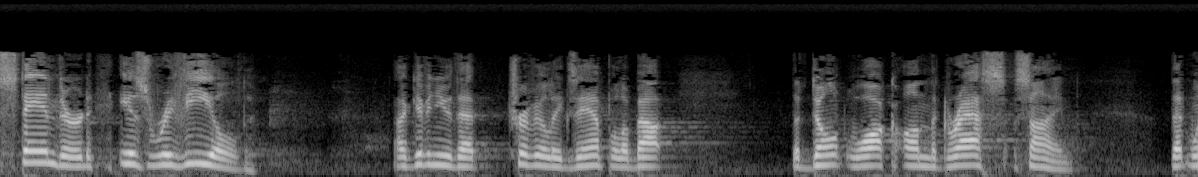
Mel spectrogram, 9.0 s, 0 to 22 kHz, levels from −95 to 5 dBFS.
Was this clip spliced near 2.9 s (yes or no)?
yes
